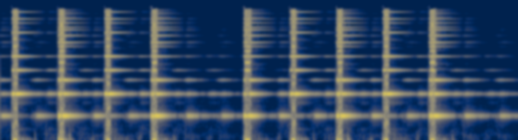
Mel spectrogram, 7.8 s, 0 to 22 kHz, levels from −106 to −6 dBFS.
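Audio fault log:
throughout: integer overflow. The level runs about 4 dB past full scale. Peaks that should have been limited wrap to the opposite sign and jump across the whole range, so roughly one percent of samples turn into sharp, violent cracks on the loud sounds, far harsher than clipping.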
